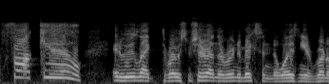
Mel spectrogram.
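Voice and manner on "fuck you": mock yell back. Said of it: "He'd be like".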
